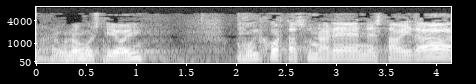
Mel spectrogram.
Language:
Basque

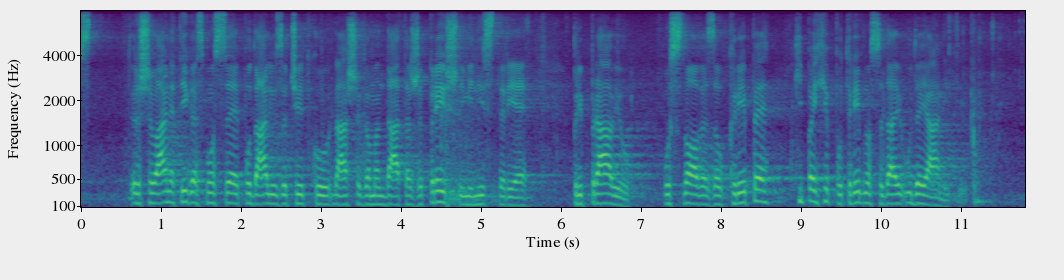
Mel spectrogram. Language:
Slovenian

